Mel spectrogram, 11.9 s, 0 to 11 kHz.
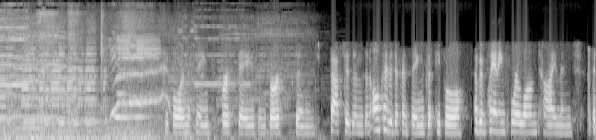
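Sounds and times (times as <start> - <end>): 
car horns honking in a drive-by wedding parade: 0.0 - 6.4
steady rumble of passing cars: 0.0 - 6.6
faint cheering from people inside the cars: 2.0 - 4.4
speech: 3.3 - 11.9.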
